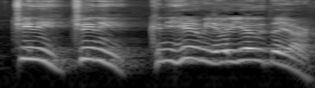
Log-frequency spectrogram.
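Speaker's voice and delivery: high, loud call up into the sky. Acted. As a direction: shout up to summon the genie. Rain cloud calls for genie.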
